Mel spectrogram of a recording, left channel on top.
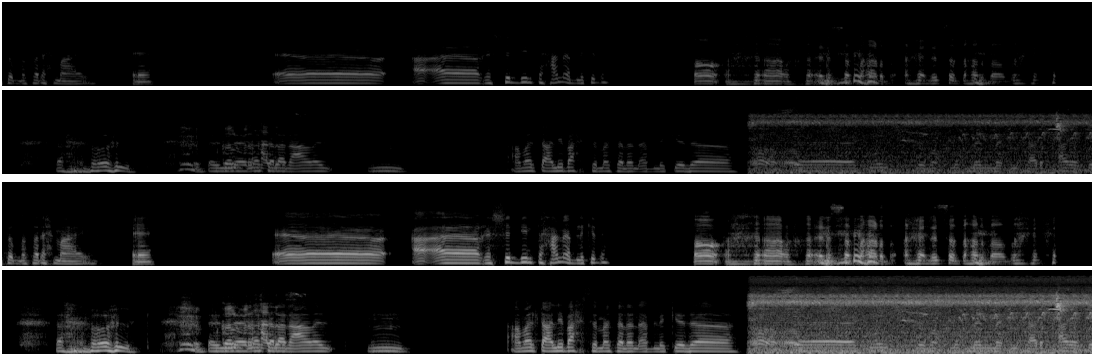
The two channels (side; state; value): left; quieter; 15.3 dB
